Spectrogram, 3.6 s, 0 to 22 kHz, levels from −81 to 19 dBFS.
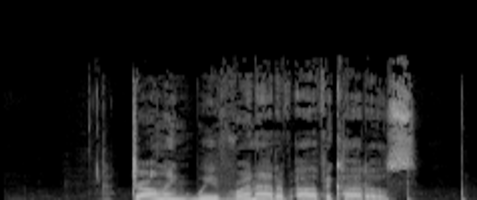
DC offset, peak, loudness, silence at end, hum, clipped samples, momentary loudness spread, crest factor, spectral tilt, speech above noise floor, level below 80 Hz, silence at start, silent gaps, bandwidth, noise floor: under 0.1%; -2 dBFS; -17 LUFS; 0.1 s; none; under 0.1%; 4 LU; 16 dB; -4.5 dB/octave; 48 dB; -52 dBFS; 0.75 s; none; 16 kHz; -64 dBFS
